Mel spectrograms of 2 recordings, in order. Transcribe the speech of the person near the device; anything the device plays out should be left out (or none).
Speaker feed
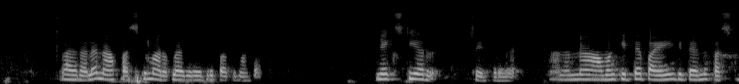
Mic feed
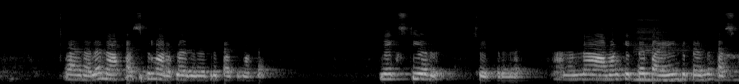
ம்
